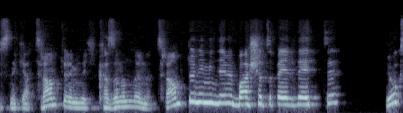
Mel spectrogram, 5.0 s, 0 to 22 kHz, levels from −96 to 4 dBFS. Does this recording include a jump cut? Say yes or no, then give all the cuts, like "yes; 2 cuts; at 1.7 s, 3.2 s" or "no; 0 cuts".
no; 0 cuts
